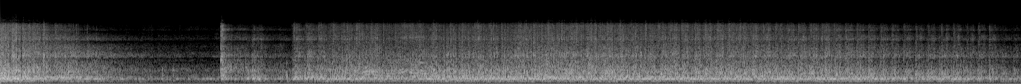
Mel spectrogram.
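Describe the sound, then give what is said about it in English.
Dense, rattling gunfire crackles almost without pause in the streets of Detroit in the evening, a steady rapid barrage with a couple of sharper, louder cracks early on, echoing. “And that's the sound you're hearing all over Detroit this evening.”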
